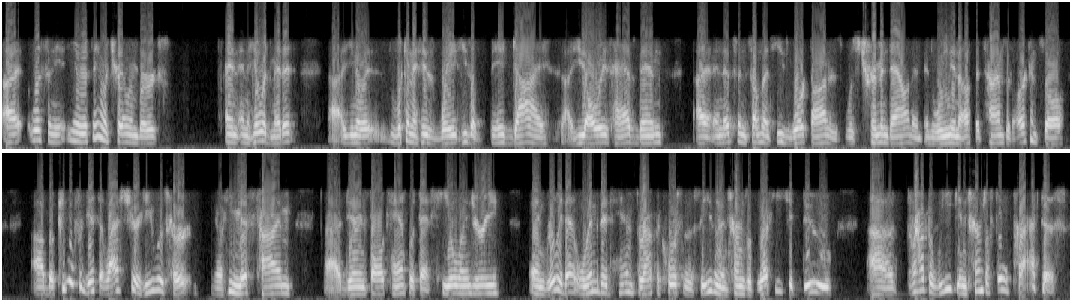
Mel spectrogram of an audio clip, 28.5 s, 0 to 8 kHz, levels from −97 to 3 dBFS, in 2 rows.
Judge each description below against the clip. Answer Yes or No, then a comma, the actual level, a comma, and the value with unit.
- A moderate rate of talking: No, fast, 210 wpm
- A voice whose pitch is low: No, medium, 150 Hz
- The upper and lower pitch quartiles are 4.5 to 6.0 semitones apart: No, average, 3.4 semitones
